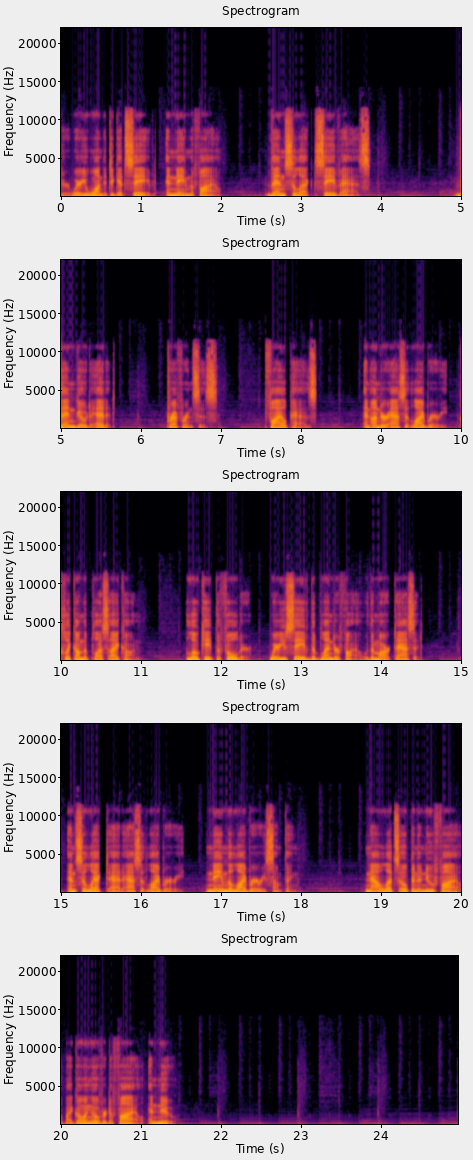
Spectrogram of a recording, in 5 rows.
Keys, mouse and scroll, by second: 5.9 click, 20.5 click.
